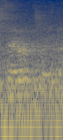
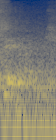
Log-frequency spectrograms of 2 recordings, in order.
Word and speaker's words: quercetin: I just heard of quercetin, how do you say it? Quercetin. Quercetin. I think it's Quercitin. Yeah, last week.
